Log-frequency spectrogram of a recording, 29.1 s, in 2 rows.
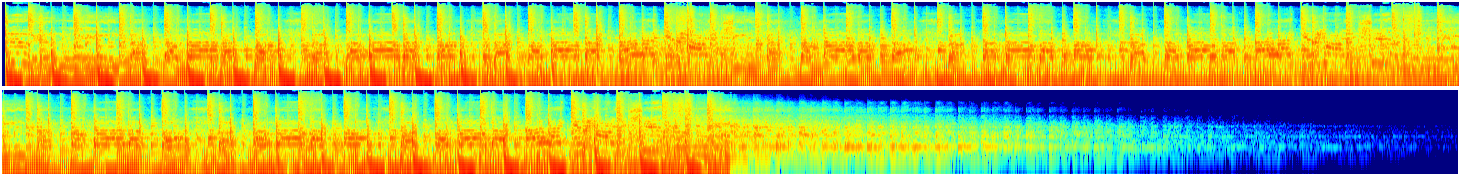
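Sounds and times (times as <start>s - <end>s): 
chart pop boom bap beat: 0.0s - 22.0s.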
